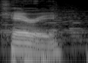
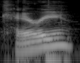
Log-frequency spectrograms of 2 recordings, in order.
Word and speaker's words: Carrie: You said my name wrong. It's Carrie for the fourth time. It's Carrie.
